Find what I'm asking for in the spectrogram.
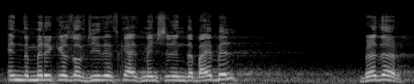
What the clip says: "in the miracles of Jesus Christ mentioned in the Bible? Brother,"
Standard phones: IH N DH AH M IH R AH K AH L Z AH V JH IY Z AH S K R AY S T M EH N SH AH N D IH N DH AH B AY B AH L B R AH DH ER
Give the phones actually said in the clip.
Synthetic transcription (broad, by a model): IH N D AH M IH R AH K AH L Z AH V JH IY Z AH S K AY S M EH N SH AH N D IH N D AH B AY B AH L B R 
